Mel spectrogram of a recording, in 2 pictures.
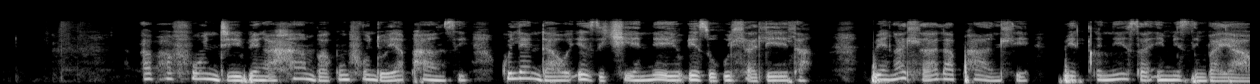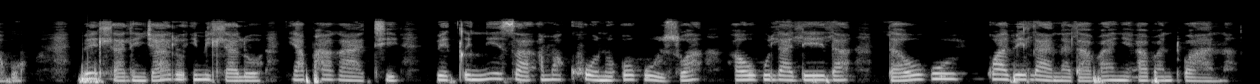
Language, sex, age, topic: North Ndebele, female, 18-24, health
